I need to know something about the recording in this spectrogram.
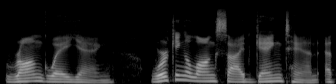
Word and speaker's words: Rongwei Yang: Led by professors Xiaobo Yin, pronounced Xiaobo Yin, and Rongwei Yang, pronounced Rongwei Yang, working alongside Gang Tan at the University of Wyoming.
